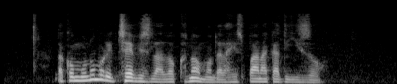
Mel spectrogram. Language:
Esperanto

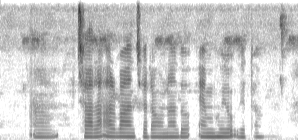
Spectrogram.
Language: Santali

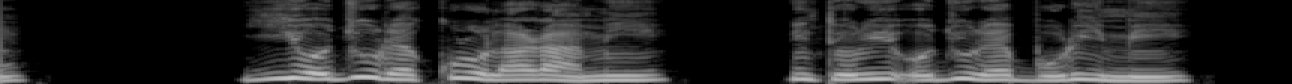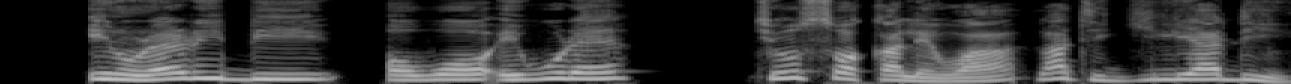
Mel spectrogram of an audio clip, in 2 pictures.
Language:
Yoruba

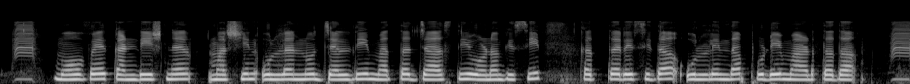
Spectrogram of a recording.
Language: Kannada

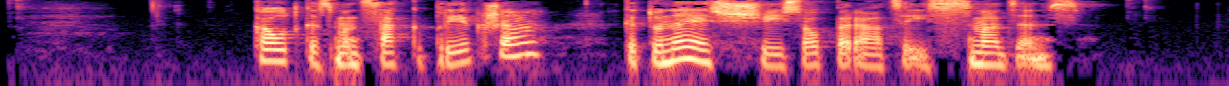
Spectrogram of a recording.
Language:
Latvian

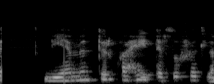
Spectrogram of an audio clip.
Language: Icelandic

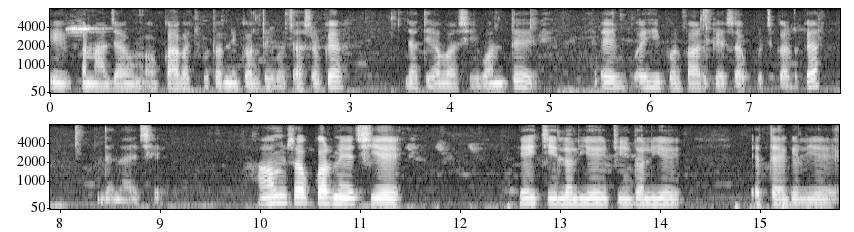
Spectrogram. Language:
Maithili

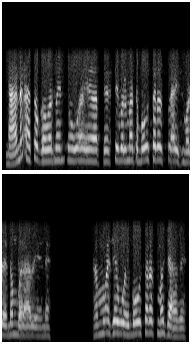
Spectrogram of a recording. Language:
Gujarati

